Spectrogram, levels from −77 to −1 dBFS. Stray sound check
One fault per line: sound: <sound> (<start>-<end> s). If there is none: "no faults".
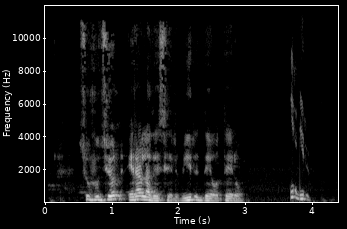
sound: chirp (3.7-4.0 s)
